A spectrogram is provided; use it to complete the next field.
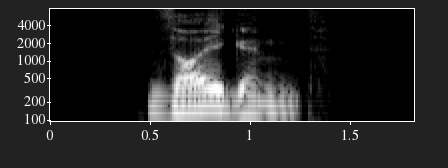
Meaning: present participle of säugen
- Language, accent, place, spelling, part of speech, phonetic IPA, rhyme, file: German, Germany, Berlin, säugend, verb, [ˈzɔɪ̯ɡn̩t], -ɔɪ̯ɡn̩t, De-säugend.ogg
